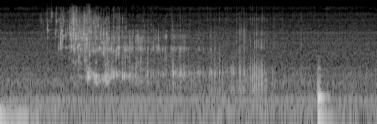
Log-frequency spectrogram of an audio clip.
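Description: Beer poured into a glass makes a soft, steady fizzing rush that swells in the first second, then thins and fades, ending with a single short knock near the close.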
